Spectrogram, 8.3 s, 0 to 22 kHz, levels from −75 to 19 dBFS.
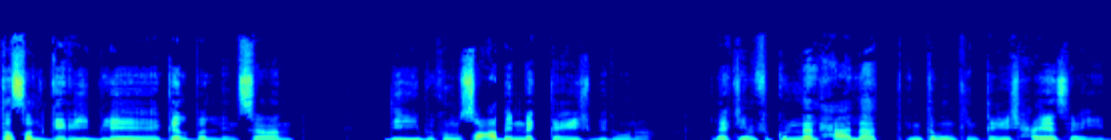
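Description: Speech, with generation loss running through the whole clip. It sounds swirly, smeared and hollow, and consonant attacks blur. Nothing is present above 16.5 kHz. The likely cause is about five rounds of MP3 re-encoding, each adding fresh quantisation noise, at settings that fit 64 kbit/s.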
